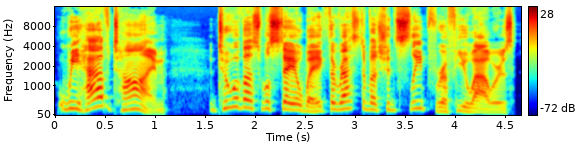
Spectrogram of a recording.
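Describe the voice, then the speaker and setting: A man's voice: high voice, huge pitch swings, moderate pace, bright, forceful tone, no echo, studio quality, voice pushed up, exaggerated voice. A man voicing a perky, sensible female pony who takes charge in an eager, encouraging way. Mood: decisive.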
